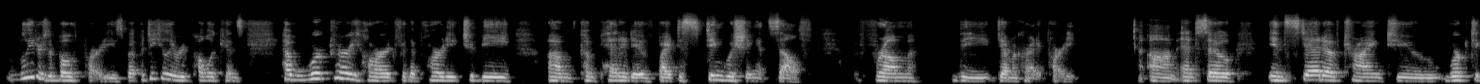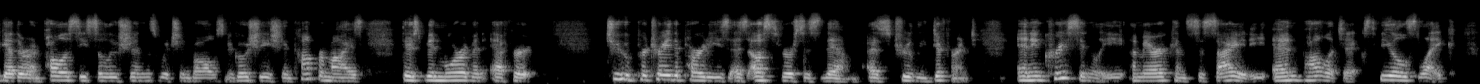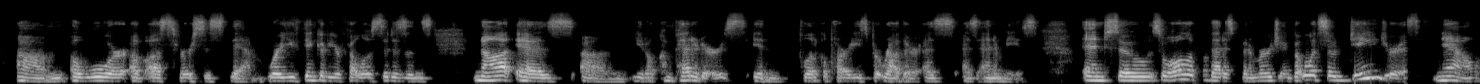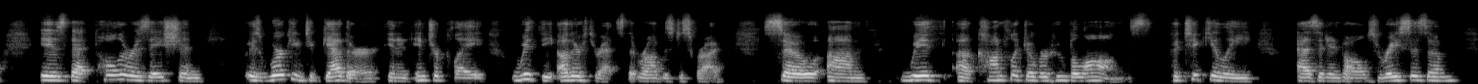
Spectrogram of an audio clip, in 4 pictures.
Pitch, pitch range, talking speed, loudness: 175 Hz, 160-190 Hz, 140 wpm, -21 LUFS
